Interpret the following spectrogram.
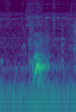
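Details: A single brief, high-pitched yip from one of Cheondori's playing puppies, rising then falling, over a faint low hum.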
